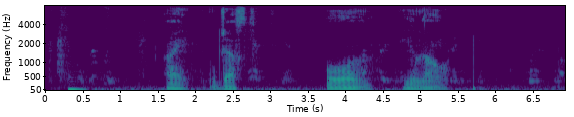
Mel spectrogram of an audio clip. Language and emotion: Russian, neutral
